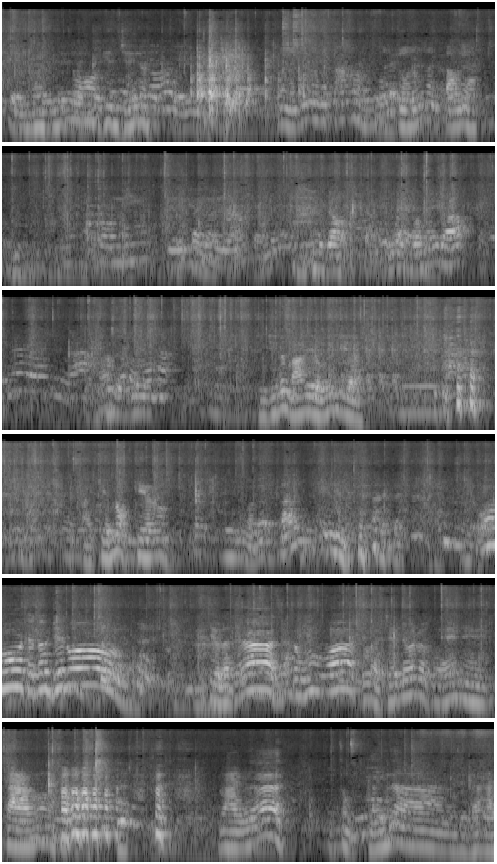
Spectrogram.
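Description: Several people talk and laugh nearby.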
